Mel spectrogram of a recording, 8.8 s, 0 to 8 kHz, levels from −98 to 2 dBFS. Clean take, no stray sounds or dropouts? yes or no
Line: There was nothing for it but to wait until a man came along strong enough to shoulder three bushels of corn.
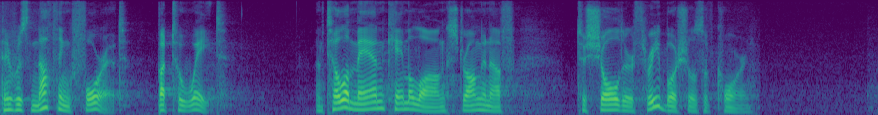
yes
